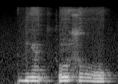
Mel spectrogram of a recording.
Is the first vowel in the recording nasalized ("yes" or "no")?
yes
